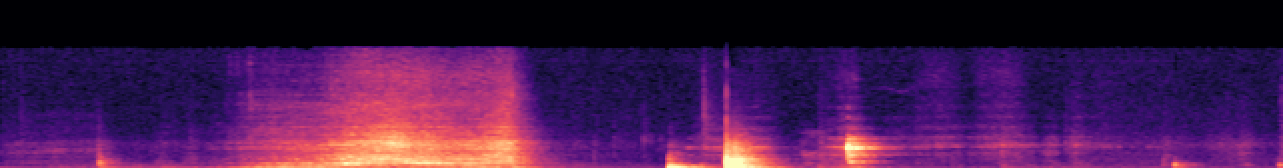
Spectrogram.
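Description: A metal bench plane and pine strips being handled on a wooden workbench. A two-second sliding rub comes first, then two sharp knocks about half a second apart as things are set down, a lighter knock with a short metallic ring, and a soft tap near the end.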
